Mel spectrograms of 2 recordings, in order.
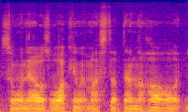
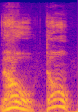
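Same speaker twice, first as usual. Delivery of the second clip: imitated scream, much higher; 13 semitones higher than usual. Telling a story, retelling how Kyle screamed a man's name through the windows: retelling a scream. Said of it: "screaming like this dude's name".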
